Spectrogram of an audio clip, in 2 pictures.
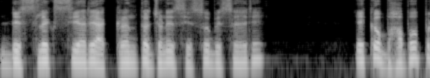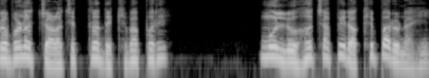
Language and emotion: Odia, sad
